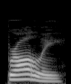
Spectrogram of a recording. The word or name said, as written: brawley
